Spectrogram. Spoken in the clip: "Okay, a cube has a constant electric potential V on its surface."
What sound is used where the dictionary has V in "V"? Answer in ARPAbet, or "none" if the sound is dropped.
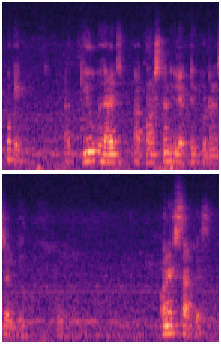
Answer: B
